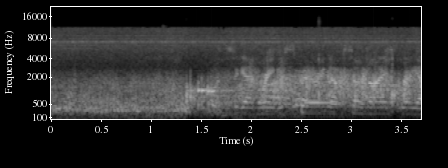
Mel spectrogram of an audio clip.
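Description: Bowling pins crash and clatter as the ball strikes them.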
